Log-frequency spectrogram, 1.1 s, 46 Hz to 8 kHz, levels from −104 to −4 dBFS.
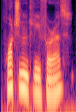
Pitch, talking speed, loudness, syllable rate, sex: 120 Hz, 155 wpm, -16 LUFS, 6.9 syllables/s, male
